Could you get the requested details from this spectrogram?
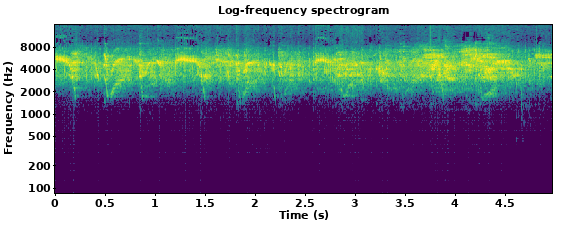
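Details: High, scratchy swiftlet chick calls meant to lure wild juveniles, a busy stream of thin squeaks and downward-sweeping chirps with many birds overlapping throughout.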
